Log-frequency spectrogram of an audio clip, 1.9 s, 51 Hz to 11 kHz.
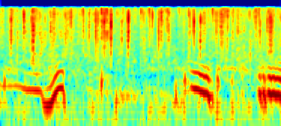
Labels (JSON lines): {"label": "biophony, cascading saw", "recorder": "SoundTrap 600 or HydroMoth"}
